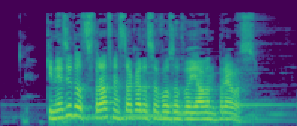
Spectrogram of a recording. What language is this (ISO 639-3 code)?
mkd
